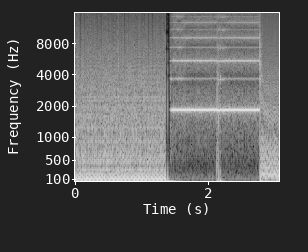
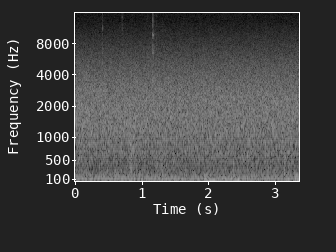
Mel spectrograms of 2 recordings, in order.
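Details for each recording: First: Guitar pedal power test with a cheap unregulated adapter not meant for pedals, around 600 mA load: loud steady hiss with low hum, then a piercing high whine; power supply noise inherent to the adapter, not a fault. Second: Eventide PowerMAX isolated guitar-pedal power supply under rising load up to about 616 mA: faint steady hiss that stays the same, noise level still about -22.8 dB; supply stays quiet and clean.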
